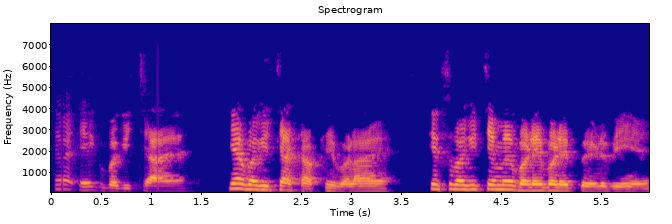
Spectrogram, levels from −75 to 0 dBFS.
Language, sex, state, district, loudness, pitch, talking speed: Hindi, male, Bihar, Saran, -17 LUFS, 150 Hz, 170 wpm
